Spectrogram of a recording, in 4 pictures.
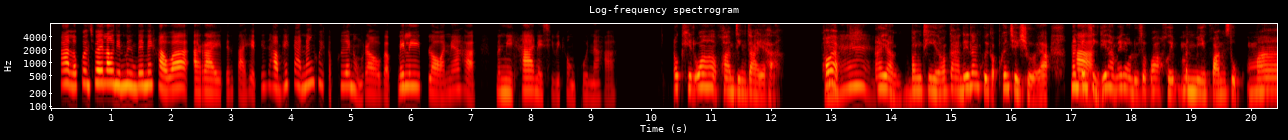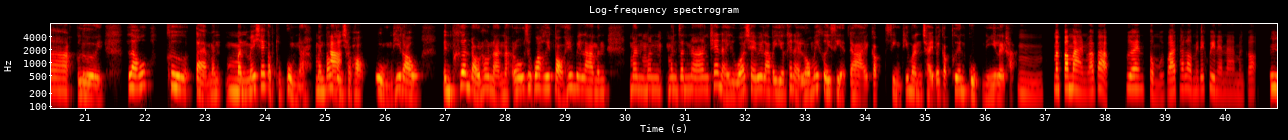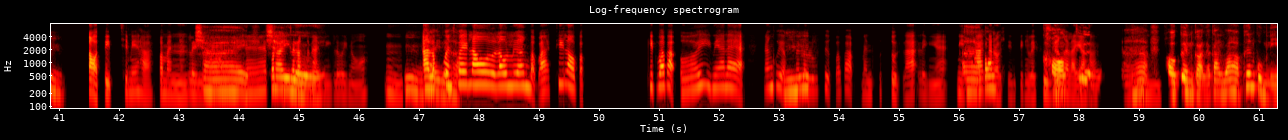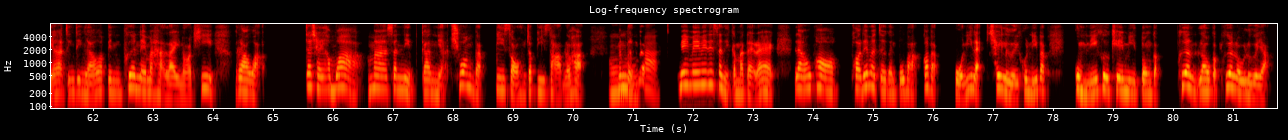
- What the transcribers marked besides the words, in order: stressed: "มาก"; tapping
- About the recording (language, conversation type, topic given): Thai, podcast, อะไรทำให้การนั่งคุยกับเพื่อนแบบไม่รีบมีค่าในชีวิตคุณ?
- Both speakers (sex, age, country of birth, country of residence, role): female, 20-24, Thailand, Thailand, guest; female, 45-49, Thailand, Thailand, host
